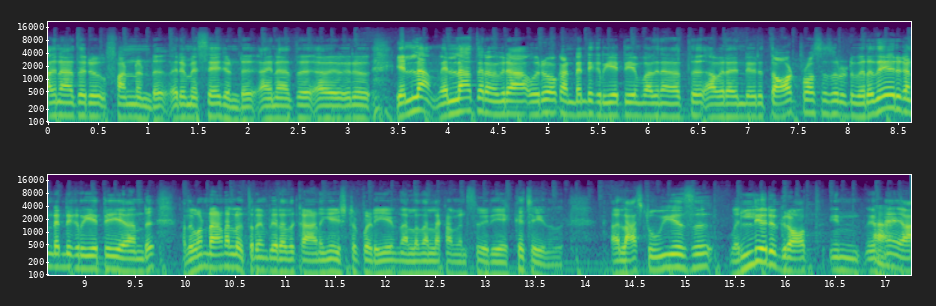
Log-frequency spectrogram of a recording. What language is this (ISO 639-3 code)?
mal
